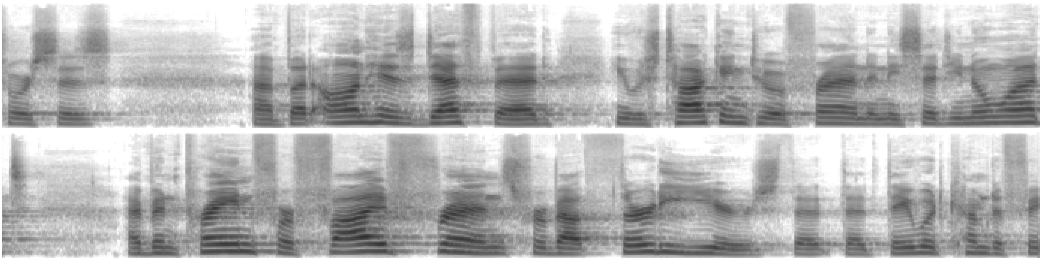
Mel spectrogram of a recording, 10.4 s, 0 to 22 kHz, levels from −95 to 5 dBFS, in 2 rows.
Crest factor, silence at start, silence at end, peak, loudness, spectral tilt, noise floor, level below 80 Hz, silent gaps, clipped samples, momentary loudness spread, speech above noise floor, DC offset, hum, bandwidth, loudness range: 22 dB; 0 s; 0 s; -2 dBFS; -23 LUFS; -4 dB/octave; -53 dBFS; under -90 dBFS; none; under 0.1%; 14 LU; 29 dB; under 0.1%; none; over 20 kHz; 4 LU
